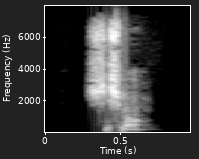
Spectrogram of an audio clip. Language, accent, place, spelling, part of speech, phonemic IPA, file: French, France, Lyon, chichement, adverb, /ʃiʃ.mɑ̃/, LL-Q150 (fra)-chichement.wav
- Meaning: meanly, sparingly, niggardly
